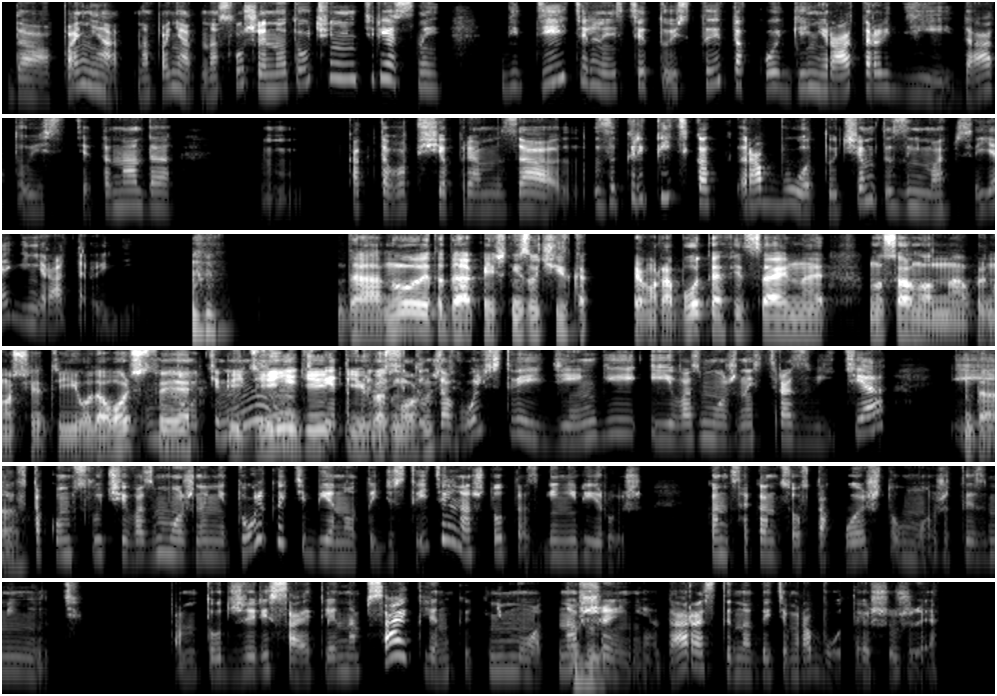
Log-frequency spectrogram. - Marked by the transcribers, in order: laughing while speaking: "Чем ты занимаешься? Я - генератор идей"; chuckle
- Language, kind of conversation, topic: Russian, podcast, Как вы превращаете повседневный опыт в идеи?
